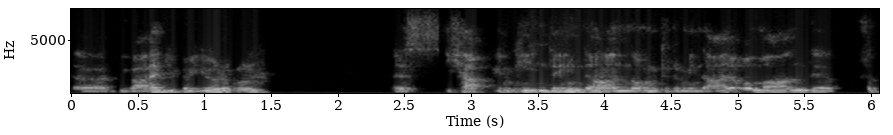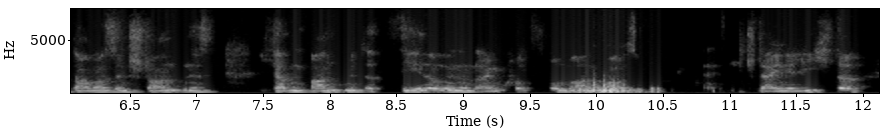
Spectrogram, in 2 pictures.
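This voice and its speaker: Over a remote satellite call line that sounds dull and lo-fi, a male author answers questions in a remote podcast interview. His mid-range voice is warm and moves at normal speed, and his talk is rambling and thoughtful, full of hesitations.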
